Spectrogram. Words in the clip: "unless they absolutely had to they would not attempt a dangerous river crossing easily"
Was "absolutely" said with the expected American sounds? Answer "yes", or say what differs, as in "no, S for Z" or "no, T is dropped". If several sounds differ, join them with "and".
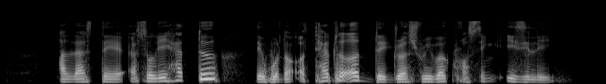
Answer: no, B is dropped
